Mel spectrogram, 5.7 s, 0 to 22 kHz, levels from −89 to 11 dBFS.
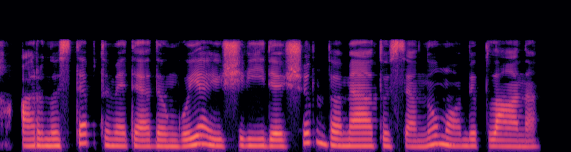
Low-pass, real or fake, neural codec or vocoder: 7.2 kHz; real; none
